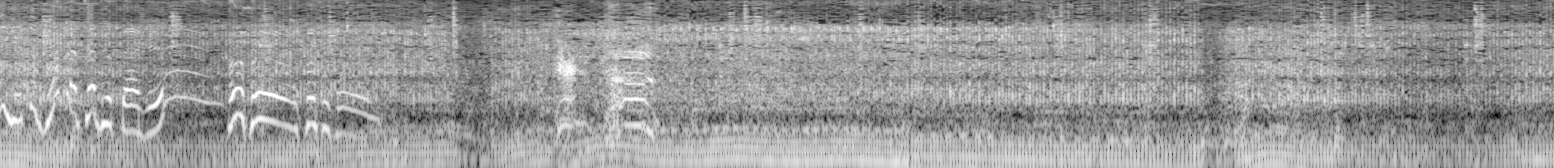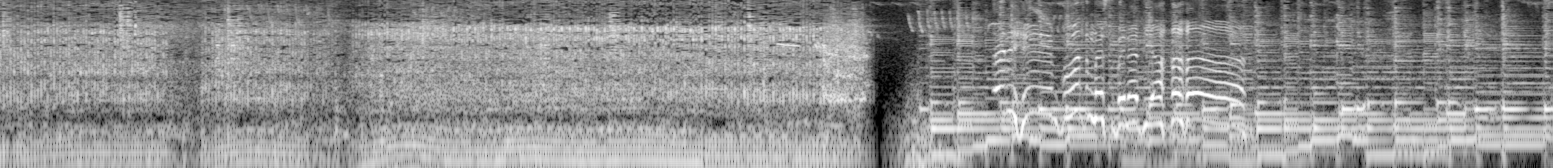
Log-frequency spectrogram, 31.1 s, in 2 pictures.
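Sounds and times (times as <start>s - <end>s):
toy tractor engine drone: 0.0s - 24.4s.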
